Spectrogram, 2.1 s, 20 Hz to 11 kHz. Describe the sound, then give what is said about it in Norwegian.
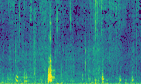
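A few faint, short clucks come from hens on a farm, part of a flock of 30 to 40 that roam under apple trees, over a quiet background. “Ja, nå er vi hos hønene. Vi har mellom 30 og 40 høner. De går ut under epletrærne.”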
